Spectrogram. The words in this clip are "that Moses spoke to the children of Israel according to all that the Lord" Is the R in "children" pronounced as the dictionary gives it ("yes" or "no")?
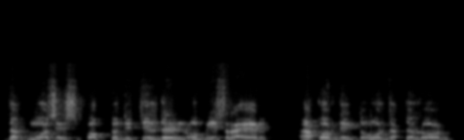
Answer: yes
